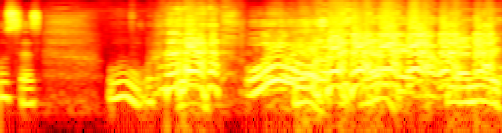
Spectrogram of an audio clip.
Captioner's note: laughs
